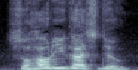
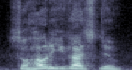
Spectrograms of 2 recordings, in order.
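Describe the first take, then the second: Both takes have the same delivery.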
